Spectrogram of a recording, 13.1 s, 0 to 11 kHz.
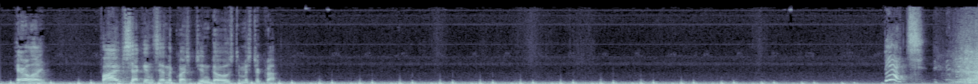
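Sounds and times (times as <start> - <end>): countdown low thumps: 0.0 - 12.0.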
